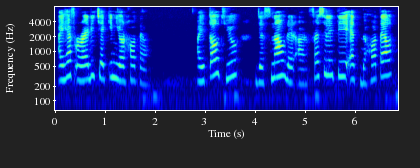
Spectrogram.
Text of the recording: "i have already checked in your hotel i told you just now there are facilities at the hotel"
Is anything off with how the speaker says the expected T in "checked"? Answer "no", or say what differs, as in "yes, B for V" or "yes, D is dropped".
yes, T is dropped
